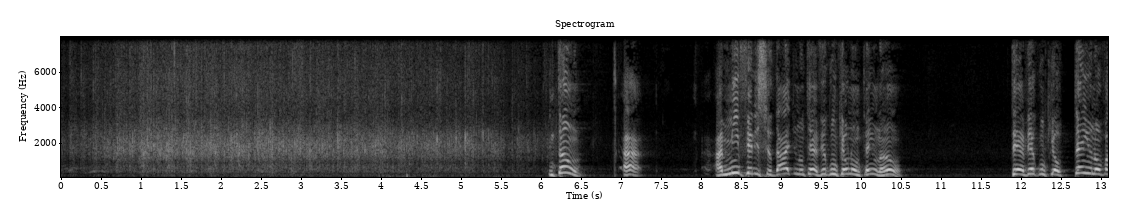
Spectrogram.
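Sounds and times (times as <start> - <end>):
audience applause: 0.0 - 6.2
speech: 6.1 - 7.3, 8.2 - 10.6, 11.9 - 13.0.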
